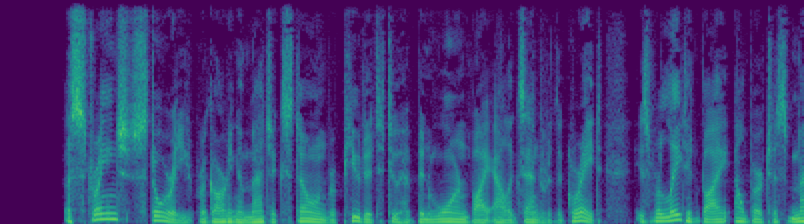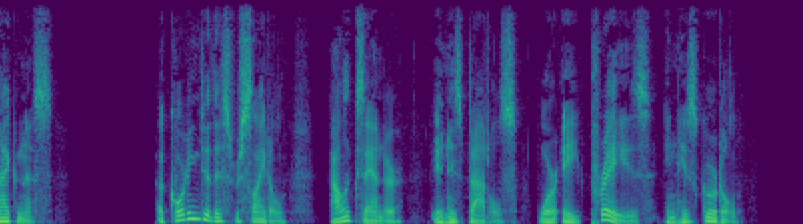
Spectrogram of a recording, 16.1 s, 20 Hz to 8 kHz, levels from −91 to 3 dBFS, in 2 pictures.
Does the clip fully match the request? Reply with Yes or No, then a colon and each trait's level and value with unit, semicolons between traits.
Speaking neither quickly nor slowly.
No: slow, 130 wpm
